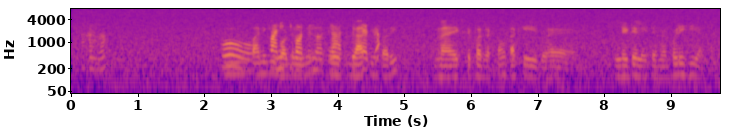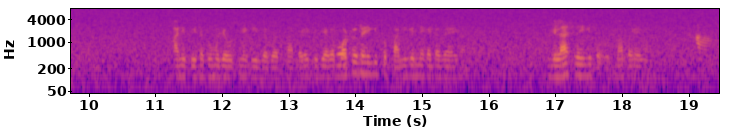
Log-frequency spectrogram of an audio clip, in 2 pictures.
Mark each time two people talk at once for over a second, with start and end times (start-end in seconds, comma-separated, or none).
2.3-4.6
